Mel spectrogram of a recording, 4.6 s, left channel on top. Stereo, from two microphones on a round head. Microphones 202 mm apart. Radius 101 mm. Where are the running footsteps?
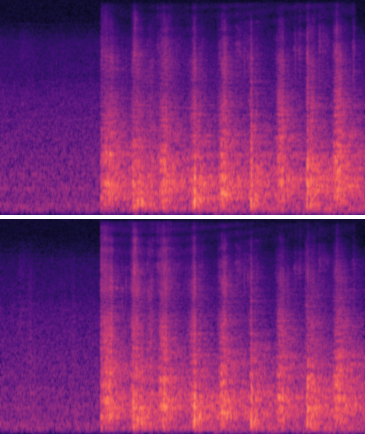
40° right (ahead or behind), 1.1 m; by 4.5 s 25° left (ahead or behind), 1.6 m.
